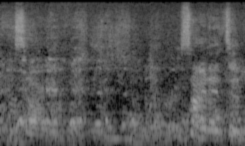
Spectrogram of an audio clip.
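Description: Indistinct chatter: several people talking among themselves, with no one voice clear.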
